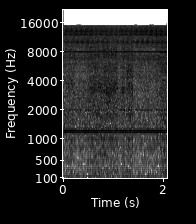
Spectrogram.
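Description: Steady hiss of a radio-broadcast recording, with a low hum and a thin, constant high whistle running underneath.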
